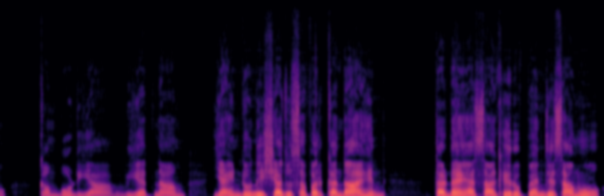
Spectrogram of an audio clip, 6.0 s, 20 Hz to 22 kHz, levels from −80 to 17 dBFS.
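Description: A speech recording with automatic gain rising between 0.4 s and 2.92 s. Over those two and a half seconds the level climbs by about 10 dB. The voice and the background noise swell together, so the room tone lifts along with the speaker. That shared, gradual rise is the sign. An automatic gain control judged the input too quiet and kept pushing its gain up until it settled.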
